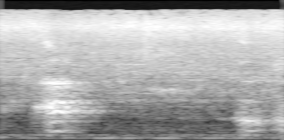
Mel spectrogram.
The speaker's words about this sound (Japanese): シャワーで汚いところを流してるんですけど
